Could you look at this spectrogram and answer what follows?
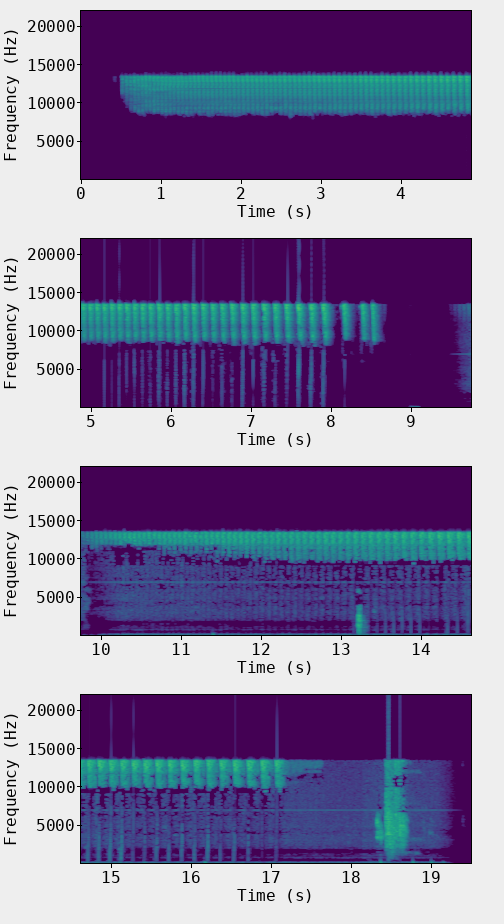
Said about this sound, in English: You are first going to hear the mouse that starts the duet, and then you will hear the second mouse who is finishing the duet. The singing is a very high-pitched whistle. Do not expect it to be like opera or bird song, for that matter.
